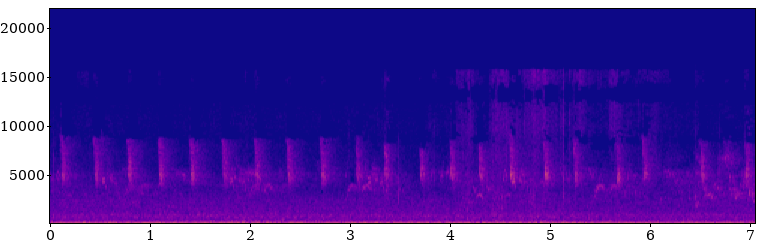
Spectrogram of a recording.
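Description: A bird repeating a short high chirp about three times a second, over a steady low rumble.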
